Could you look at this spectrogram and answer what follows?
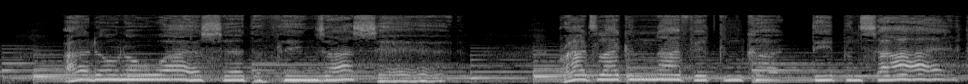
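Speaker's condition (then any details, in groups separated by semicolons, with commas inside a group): No condition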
